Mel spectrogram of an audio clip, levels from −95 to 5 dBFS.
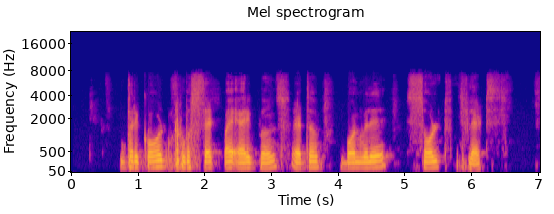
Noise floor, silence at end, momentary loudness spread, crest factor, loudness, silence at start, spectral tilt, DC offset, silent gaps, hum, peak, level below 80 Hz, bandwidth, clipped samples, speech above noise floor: -60 dBFS; 0.7 s; 16 LU; 16 dB; -17 LUFS; 0.75 s; -7 dB/octave; under 0.1%; none; none; -2 dBFS; -56 dBFS; 7.6 kHz; under 0.1%; 43 dB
